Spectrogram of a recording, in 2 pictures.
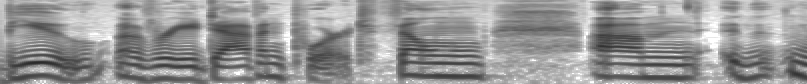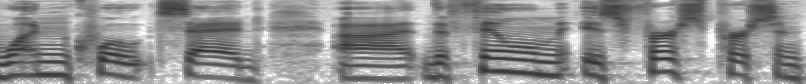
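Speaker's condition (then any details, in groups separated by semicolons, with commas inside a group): No condition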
